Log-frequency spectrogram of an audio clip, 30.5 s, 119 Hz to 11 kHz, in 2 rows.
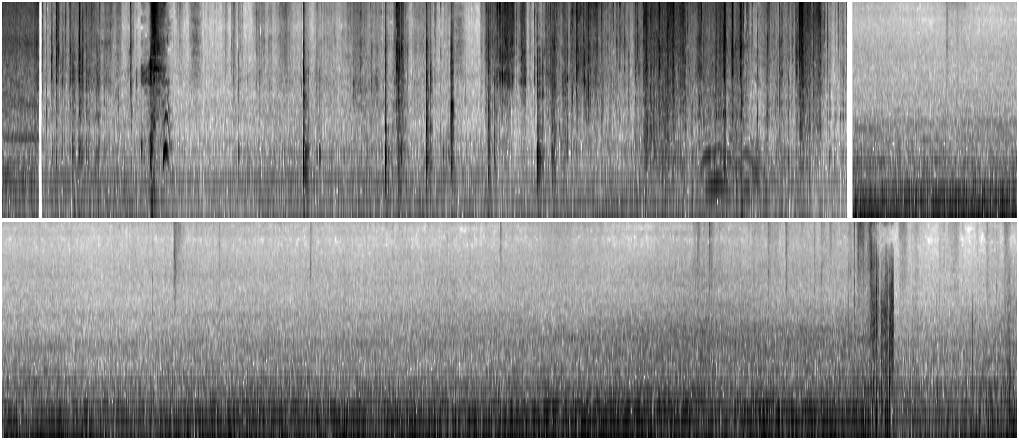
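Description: A car's cabin: first a low steady hum with scattered clicks and knocks, then an abrupt switch about 13 seconds in to the steady low rumble of the car driving on the road, heard from inside.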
